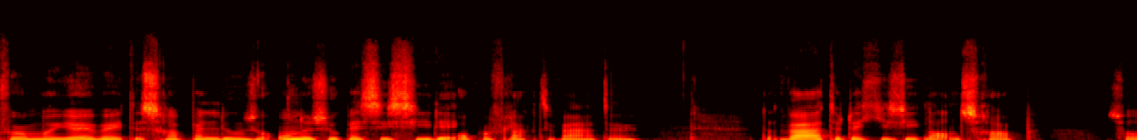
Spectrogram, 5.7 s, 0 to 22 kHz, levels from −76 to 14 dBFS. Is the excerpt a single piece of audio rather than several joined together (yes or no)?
no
